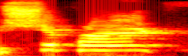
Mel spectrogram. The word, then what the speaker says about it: Shepherd: Another exception, it is pronounced P in Shepherd and Clapham Junction. In these two words, speech is pronounced p, not f.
